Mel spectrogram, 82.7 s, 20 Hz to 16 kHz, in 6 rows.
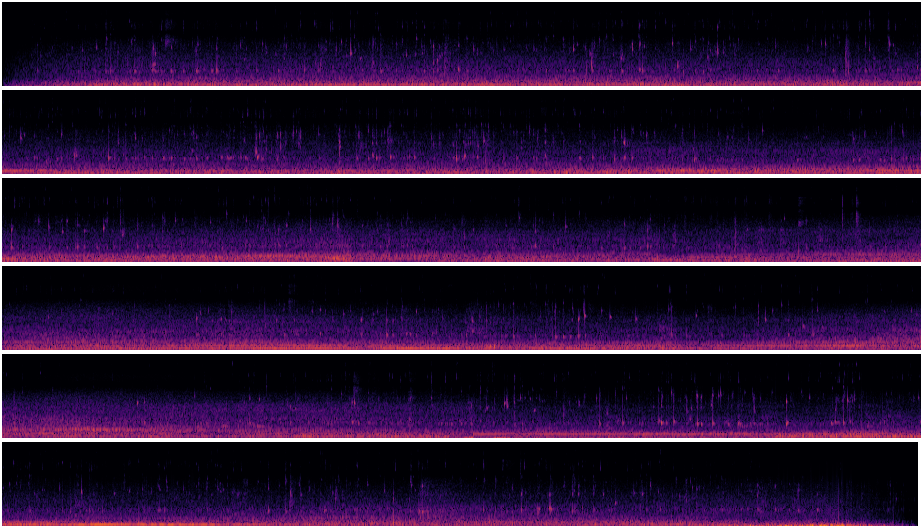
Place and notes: Matheson Hammock County Park, Old Cutler Road, Miami, FL, USA - Falling Tide
October Bayside. Water flowing from pipe during falling tide. Clicking sounds produced by Mangrove Crabs. Cars on nearby road, dog barking in distance.
23 October 2014, 14:52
